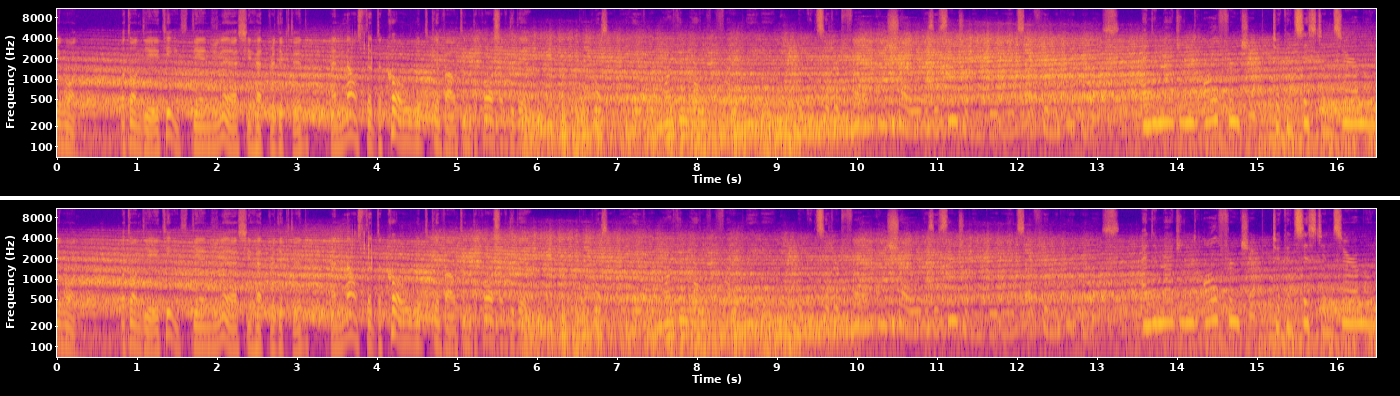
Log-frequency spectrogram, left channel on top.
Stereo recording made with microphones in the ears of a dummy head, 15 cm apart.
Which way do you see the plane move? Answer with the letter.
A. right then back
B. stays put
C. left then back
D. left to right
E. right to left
E.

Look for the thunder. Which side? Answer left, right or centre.
left.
